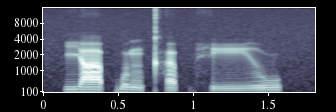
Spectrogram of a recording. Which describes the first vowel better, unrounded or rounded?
unrounded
